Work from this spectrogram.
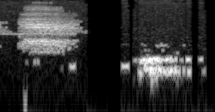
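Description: A parakeet lets out two short, harsh squawks close by, the first a bright screech and the second a rougher, choppier call, with no voices.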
